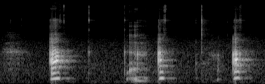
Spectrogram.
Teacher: untuk huruf kaf ini tetap dia masuk ke huruf syiddah, yaitu ditahan dulu suaranya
